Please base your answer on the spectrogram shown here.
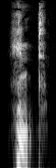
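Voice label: "hint", British English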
